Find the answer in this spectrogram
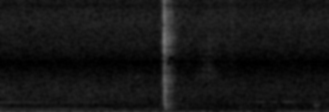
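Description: A single light click about a second in, as a paintbrush knocks against the paint tray while watercolour is picked up, over a low steady hum.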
